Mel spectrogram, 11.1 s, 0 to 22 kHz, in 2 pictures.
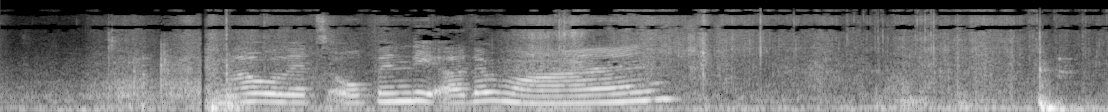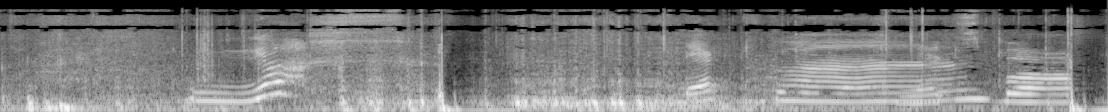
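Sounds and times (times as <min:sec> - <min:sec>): bubble wrap crinkling: 0:01.2 - 0:11.0.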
